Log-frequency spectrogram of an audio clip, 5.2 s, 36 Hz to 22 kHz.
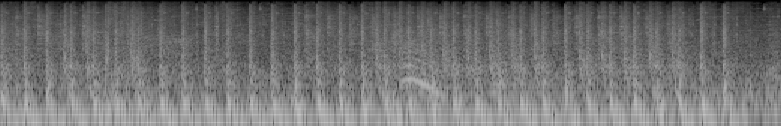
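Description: Sustained machine gun fire in the video game Death Stranding 2, a dense unbroken stream of rapid shots lasting throughout, loud and close, with no talking.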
